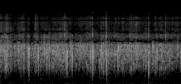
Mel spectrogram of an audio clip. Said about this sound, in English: a round of applause for winning the quiz? Yeah, I won the quiz.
